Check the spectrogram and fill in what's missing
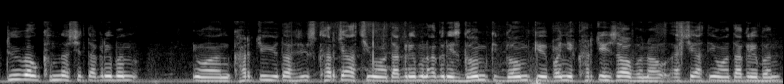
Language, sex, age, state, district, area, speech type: Kashmiri, male, 30-45, Jammu and Kashmir, Kupwara, rural, spontaneous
